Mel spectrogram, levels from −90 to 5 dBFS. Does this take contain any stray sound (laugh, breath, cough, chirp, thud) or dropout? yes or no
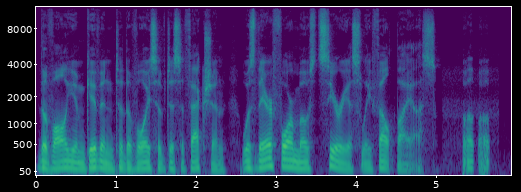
yes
